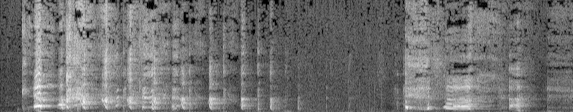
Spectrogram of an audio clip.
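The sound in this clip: Throat clearing and cough-like rasps come in a string of short, rough bursts. A pause follows, then a second, louder cluster of gravelly throat sounds.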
